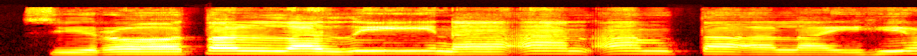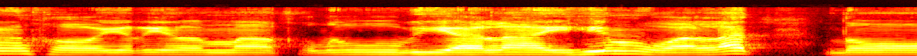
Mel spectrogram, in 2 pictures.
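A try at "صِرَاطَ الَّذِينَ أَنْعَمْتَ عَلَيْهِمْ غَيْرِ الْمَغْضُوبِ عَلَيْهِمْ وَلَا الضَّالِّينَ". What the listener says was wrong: Ngebut. Jadi ini dikuatin ya. Kalau ain ini bukan an tapi an'amta. Jadi ditekan dia.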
